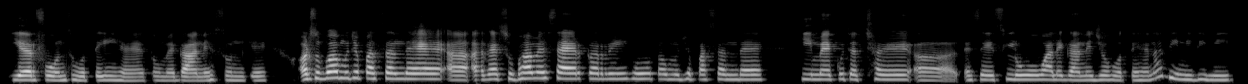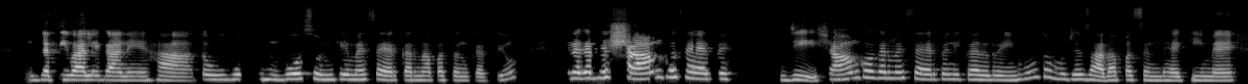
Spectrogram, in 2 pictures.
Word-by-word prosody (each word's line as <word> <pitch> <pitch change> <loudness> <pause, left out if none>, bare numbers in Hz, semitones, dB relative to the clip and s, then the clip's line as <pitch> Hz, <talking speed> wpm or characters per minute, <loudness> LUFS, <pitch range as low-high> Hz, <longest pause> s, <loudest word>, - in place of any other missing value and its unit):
Earphones 200 -1 +4
होते 190 -1 -2
ही 200 0 -2
हैं 175 -1 -5
तो 190 -1 -9
मैं 180 0 -5
गाने 180 +1 +2
सुन 195 -3 -6
के 185 - -3 0.4
और 235 - +7
सुबह 285 +2 +7
मुझे 295 0 0
पसंद 265 -1 +3
है 250 0 +5
अ, - - -4 0.3
अगर 240 +3 +1
सुबह 250 +3 +3
मैं 280 0 +2
सैर 265 -3 +6
कर 255 -1 0
रही 255 0 -2
हूँ 255 0 0
तो 240 -1 -3
मुझे 230 +2 -4
पसंद 230 0 -2
है 225 0 +2 0.4
कि 240 -1 -5
मैं 230 0 +1
कुछ 245 0 -6
अच्छे 225 0 -2
अ, 190 -2 -4
ऐसे 210 +1 -2
स्लो 220 +1 -2 0.2
वाले 215 -1 -1
गाने 200 -1 -2
जो 210 +1 -2
होते 195 -1 -5
हैं 195 0 -4
ना, 290 - -6
धीमी-धीमी 215 -6 -2 0.6
गति 210 +1 +2
वाले 205 -1 +5
गाने, 190 -1 0
हाँ, 190 -3 -1
तो 230 - -3 0.2
वो 235 +1 -1 0.4
वो 250 +2 +4
सुन 225 -4 -1
के 235 0 0
मैं 225 0 -1
सैर 225 -4 0
करना 200 -1 -3
पसंद 195 -2 -6
करती 175 +3 -9
हूँ। 265 +7 -9 0.5
फिर 280 +1 +2
अगर 280 +1 +6
मैं 300 +2 +2
शाम 270 +4 +7
को 330 0 +3
सैर 275 -6 +1
पे 255 -1 -2 0.5
जी, 200 -4 -2
शाम 225 - 0
को 325 0 -1
अगर 295 -2 0
मैं 285 0 -2
सैर 250 -5 -1
पे 245 - -3
निकल 230 -2 -2
रही 200 -1 -3
हूँ 275 +10 -7
तो 345 -1 -4
मुझे 235 -3 -3
ज़्यादा 195 -4 +1
पसंद 205 -2 -4
है 180 - -1
कि 190 +1 -7
मैं 180 -1 -2
225 Hz, 190 wpm, -23 LUFS, 195-255 Hz, 0.6 s, और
